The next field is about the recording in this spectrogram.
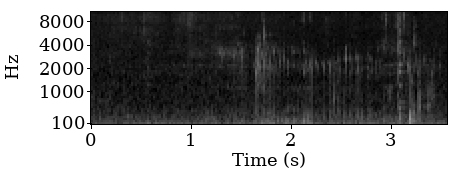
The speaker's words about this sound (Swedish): Ja, det där är faktiskt ett monsterljud alltså. Eller hur? Lite? Ja. Det är en stor burk, hör man. Man kanske hör det där burkljudet.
